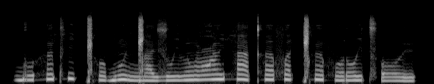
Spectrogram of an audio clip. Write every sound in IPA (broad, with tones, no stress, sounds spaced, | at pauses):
ɡ u˨ h ə̃˦ tʰ i˦ ǁʰ o˨ b ũ˦˨ y̯ ŋ͡ǁ a˨ y̯ z u˨ i̯ l ũ˦ ʕ ə̃˦ i̯ h a˦˨ kʰ ɐ˦ f ɐ˦ ǁʰ ə̃˦˨ f o˨ ɾ o˦ i̯ t͡sʼ o˨ y̯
